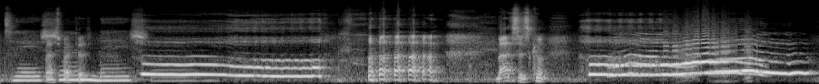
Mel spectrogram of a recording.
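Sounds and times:
speech: 0.1s - 2.9s, 3.7s - 6.2s
laughter: 3.3s - 4.8s
dog howling: 6.1s - 7.9s
dog whimpering: 6.2s - 7.8s.

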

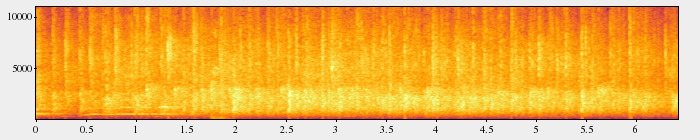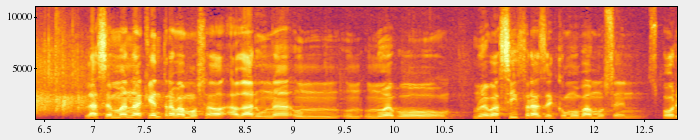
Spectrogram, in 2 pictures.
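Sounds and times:
audience applause: 0.0s - 6.9s
speech: 6.9s - 12.8s.

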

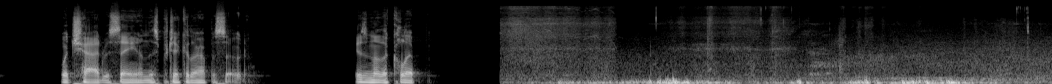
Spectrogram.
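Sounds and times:
speech: 0.6s - 2.6s, 3.6s - 4.3s
heavy breathing into microphone: 5.0s - 8.9s.

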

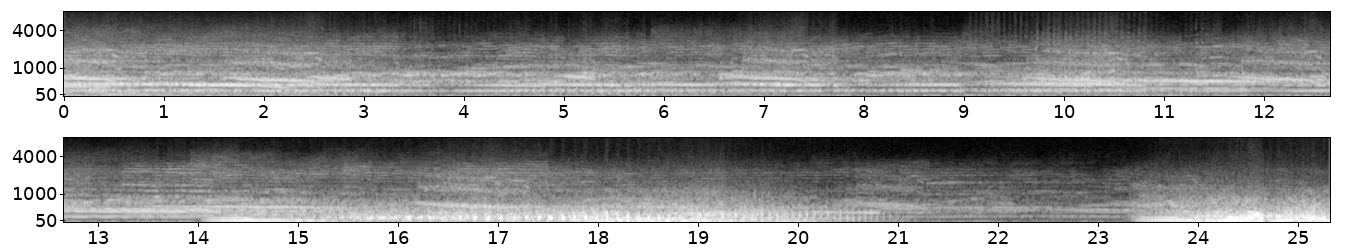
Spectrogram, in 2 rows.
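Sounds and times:
whale song: 0.0s - 21.4s, 23.2s - 25.3s
low rumbling: 14.0s - 21.0s, 23.4s - 25.3s.

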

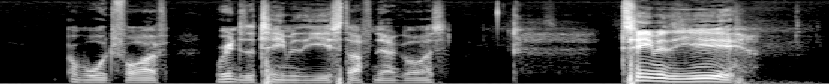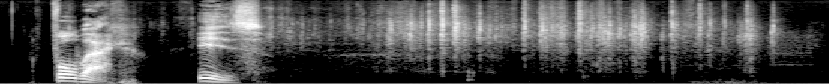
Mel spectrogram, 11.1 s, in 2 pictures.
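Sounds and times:
speech: 0.5s - 3.1s, 4.2s - 5.1s, 5.9s - 7.4s
paper being opened: 6.6s - 11.0s.

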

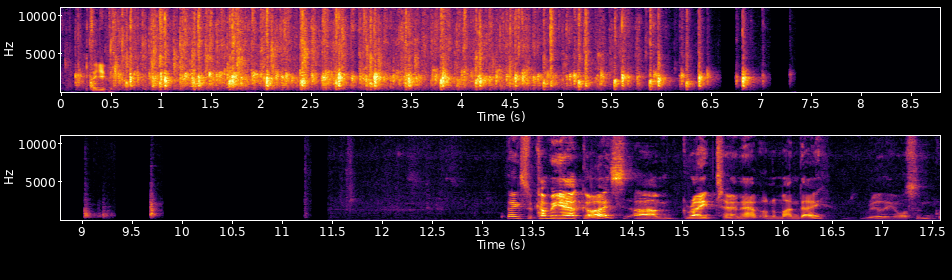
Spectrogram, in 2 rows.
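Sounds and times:
audience applause: 0.0s - 7.1s
speech: 0.3s - 0.8s, 13.3s - 17.5s.

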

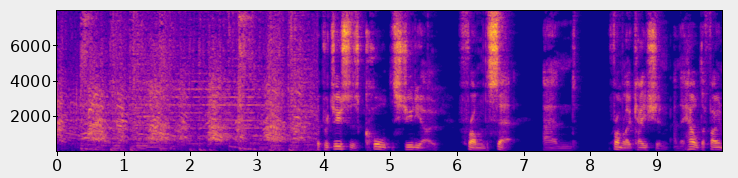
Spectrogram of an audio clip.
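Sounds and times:
crowd chanting: 0.0s - 3.9s
speech: 3.9s - 9.9s.

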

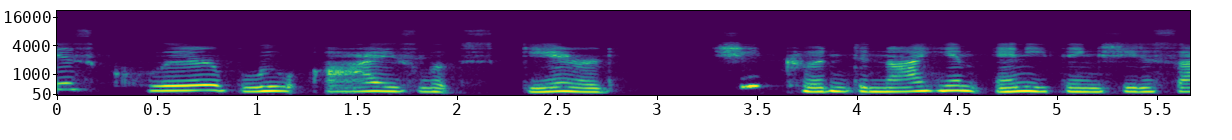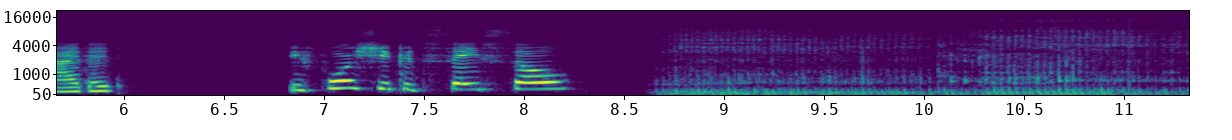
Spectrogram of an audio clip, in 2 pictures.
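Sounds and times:
speech: 0.0s - 6.1s, 6.8s - 8.9s
great white tiger roaring: 8.6s - 11.3s.

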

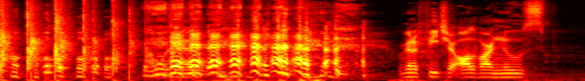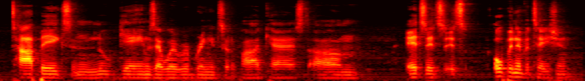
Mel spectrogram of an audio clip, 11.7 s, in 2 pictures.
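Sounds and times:
clapping: 0.0s - 1.6s
laughter: 0.0s - 3.8s
speech: 0.1s - 11.6s.

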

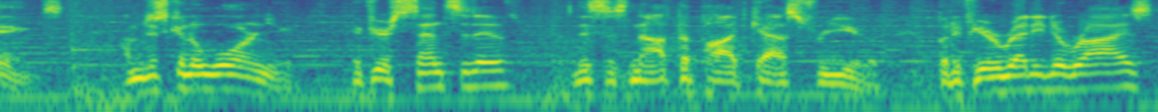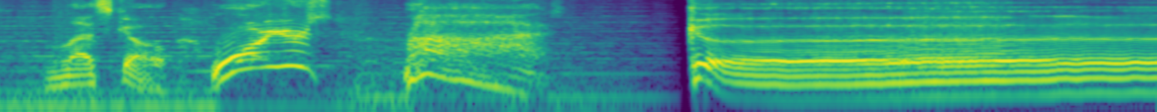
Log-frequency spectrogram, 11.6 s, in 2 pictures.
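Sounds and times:
speech: 0.1s - 8.6s, 9.2s - 10.3s
burp: 9.2s - 11.5s.

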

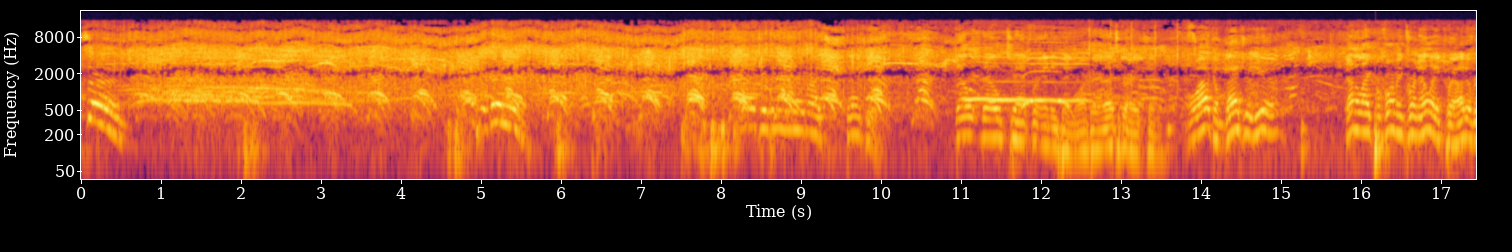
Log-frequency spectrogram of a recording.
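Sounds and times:
audience applause: 0.0s - 11.2s, 12.1s - 14.0s
crowd cheering and whooping: 0.0s - 17.4s
speech: 0.1s - 0.8s, 5.3s - 17.4s.

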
